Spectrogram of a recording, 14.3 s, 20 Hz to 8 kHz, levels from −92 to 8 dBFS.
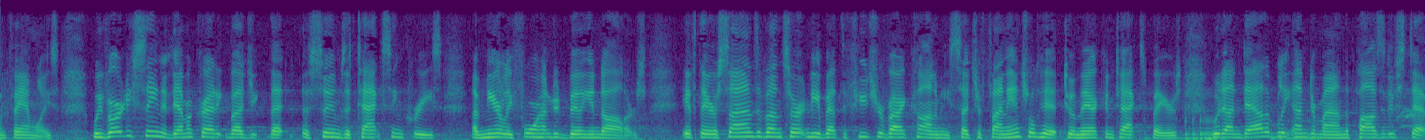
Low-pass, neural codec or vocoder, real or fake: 7.2 kHz; none; real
